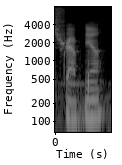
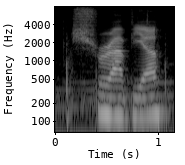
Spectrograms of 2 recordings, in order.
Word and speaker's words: Shravia: Says Shravnia. You know what? You say trying to get more members. I say here's a direct call out. Shravia. I said it wrong the first time.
